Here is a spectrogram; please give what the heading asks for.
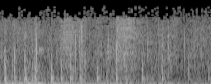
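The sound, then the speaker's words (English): Horse hooves clattering as a rider gallops rapidly away from a mountain pass, many quick, rhythmic clip-clop beats in a steady run that slowly grow a little quieter. “A few moments later, the Winchester was shoved quickly into a saddle boot, and the man who triggered it rode rapidly away from Mule Jaw Pass.”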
